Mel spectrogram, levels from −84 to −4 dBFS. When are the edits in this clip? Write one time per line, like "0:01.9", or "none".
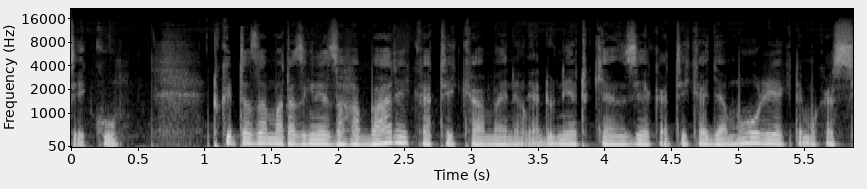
0:01.6
0:03.4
